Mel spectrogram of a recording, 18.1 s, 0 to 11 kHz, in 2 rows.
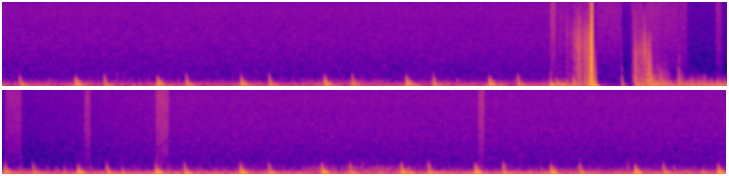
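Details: At rest, stethoscope recording with stomach noises: steady resting heartbeat near 60 a minute, with a brief loud gurgle or rub midway; normal resting heart sounds.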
